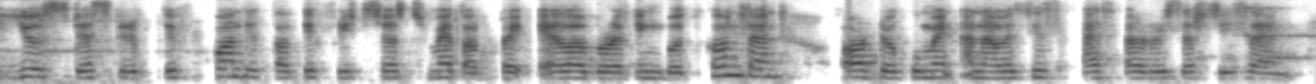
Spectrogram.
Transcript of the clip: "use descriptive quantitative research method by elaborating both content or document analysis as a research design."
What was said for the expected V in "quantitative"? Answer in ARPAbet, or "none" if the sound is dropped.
F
